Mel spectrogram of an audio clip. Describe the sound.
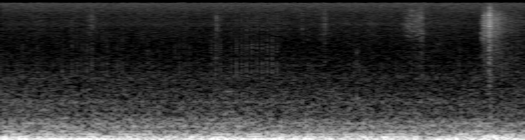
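Steady low rumble of a car engine and road noise while driving, a dense, even drone with no voices.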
